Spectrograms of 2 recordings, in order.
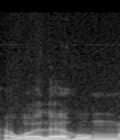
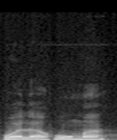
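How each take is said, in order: First: The final m is held fully closed. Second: The final m is released with an added vowel. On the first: The speaker calls it right. "harus tahqiqus sukun" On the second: The speaker calls it wrong. "tidak boleh dipantulkan bunyi mim"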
